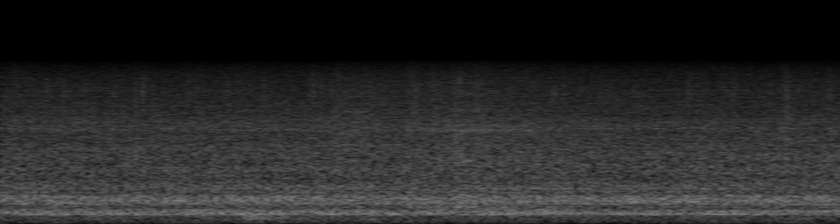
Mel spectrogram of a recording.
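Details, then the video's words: Swarming honey bees in Tasmania, an event that happens every year and came a week early this time, with bee boxes left nearby by a beekeeper; a dense, steady, unbroken hum of many wings throughout. "Bee Swarm in Tasmania"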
